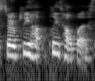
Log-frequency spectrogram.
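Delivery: soft, hushed half-whisper under the breath. Retelling a plea to a man for help: retelling a half-whisper. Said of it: "I whispered to him".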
